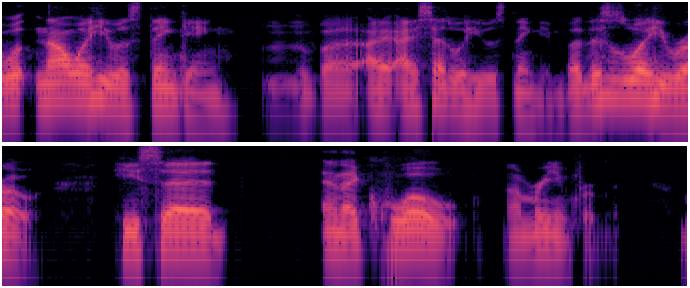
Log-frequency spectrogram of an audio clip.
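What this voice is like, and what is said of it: Usual voice. Nothing is said of it.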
